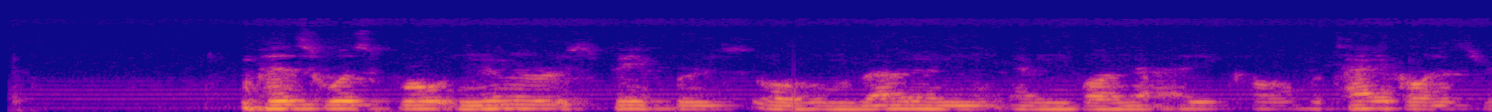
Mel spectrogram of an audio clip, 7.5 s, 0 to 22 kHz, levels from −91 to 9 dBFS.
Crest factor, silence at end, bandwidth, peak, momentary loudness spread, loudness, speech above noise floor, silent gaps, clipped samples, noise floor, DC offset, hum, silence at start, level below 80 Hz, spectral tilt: 20 dB; 0 s; 10.5 kHz; -6 dBFS; 12 LU; -26 LUFS; 34 dB; none; under 0.1%; -59 dBFS; under 0.1%; none; 0.05 s; -60 dBFS; -10.5 dB/octave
